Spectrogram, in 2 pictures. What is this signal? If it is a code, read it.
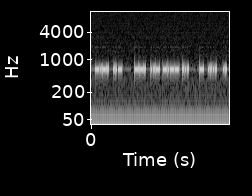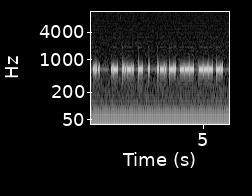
Morse code, heard as a keyed tone, about 48 wpm, 630 Hz, with radio noise. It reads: CU GUYS THIS AFTERNOON
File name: archived / CRSnet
